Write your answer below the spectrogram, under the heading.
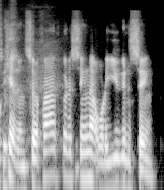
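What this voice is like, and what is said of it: Northern English accent with a burr. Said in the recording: “your sort of beautiful, beautiful burr. Do you call it a burr in North your accent? ... I don't think that burr does it justice.”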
